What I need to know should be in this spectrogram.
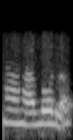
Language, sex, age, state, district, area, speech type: Gujarati, female, 30-45, Gujarat, Morbi, urban, conversation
